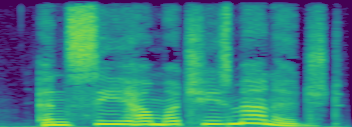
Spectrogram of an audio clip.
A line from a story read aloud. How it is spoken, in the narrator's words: cried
